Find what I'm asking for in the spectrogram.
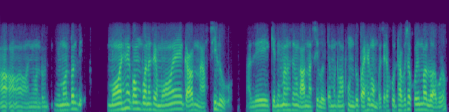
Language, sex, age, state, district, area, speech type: Assamese, male, 18-30, Assam, Nagaon, rural, conversation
